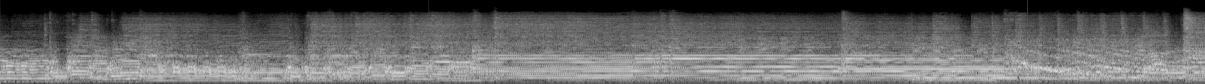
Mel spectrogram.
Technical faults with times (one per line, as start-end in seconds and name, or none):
1.30 audio missing between chunks
4.29 audio missing between chunks
7.28 audio missing between chunks
10.27 audio missing between chunks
